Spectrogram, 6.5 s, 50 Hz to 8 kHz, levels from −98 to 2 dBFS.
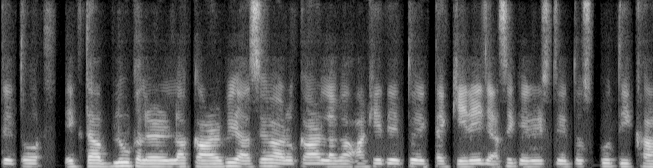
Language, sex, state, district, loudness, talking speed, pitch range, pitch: Nagamese, male, Nagaland, Dimapur, -17 LUFS, 190 wpm, 140-150 Hz, 145 Hz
